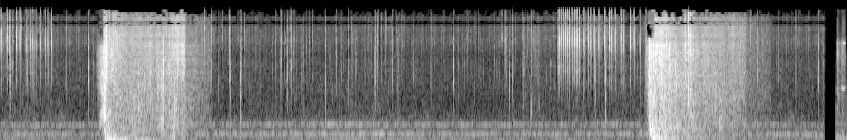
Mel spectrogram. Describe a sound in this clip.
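A wooden crate lands with a heavy thud.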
